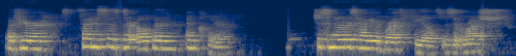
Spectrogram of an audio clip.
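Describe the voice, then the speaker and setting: A woman teaching yoga, guiding breath and posture gently and soothingly with long pauses. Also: mid-range voice, animated. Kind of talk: guided yoga and meditation instruction. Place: echoey indoor room. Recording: echoey room, slightly dull sound.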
